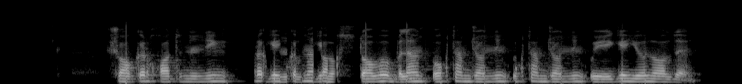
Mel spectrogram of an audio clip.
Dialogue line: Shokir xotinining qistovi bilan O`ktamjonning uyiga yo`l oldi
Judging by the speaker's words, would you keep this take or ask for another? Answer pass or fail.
fail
